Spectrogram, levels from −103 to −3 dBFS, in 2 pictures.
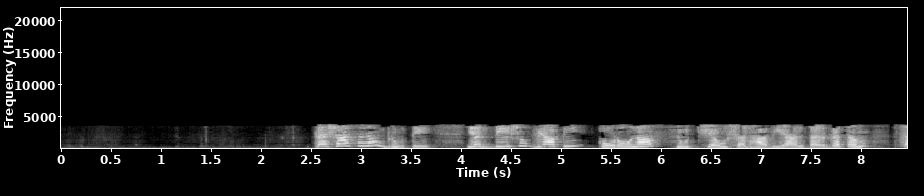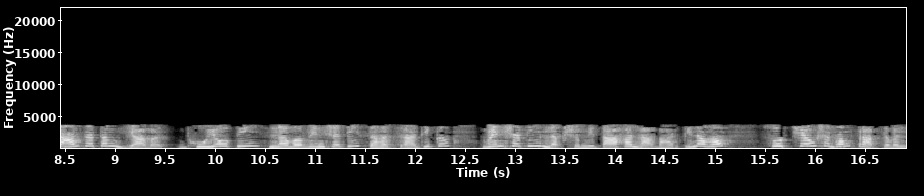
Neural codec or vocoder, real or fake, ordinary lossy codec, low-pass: codec, 16 kHz, 8 kbps, FreqCodec, larger model; fake; MP3, 16 kbps; 3.6 kHz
